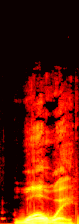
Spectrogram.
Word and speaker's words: Huawei: there's no H. It's Huawei. – Huawei. – Yeah. – I don't agree, but okay. space right now. – It's Huawei. – Huawei. – Huawei. That's how you say it. – Huawei. – Yeah, not Huawei. – I hate this right now. – No, you don't. – It's got an H in it. – It's a silent H.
